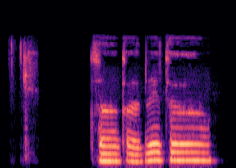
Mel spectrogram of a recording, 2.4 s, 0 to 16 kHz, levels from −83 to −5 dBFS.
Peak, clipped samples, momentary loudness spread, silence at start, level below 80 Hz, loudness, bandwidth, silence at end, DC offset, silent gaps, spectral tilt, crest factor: -4 dBFS; under 0.1%; 14 LU; 0.25 s; -58 dBFS; -18 LUFS; 7.4 kHz; 0.2 s; under 0.1%; 0.47-0.71 s, 0.78-0.90 s; -7 dB/octave; 16 dB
